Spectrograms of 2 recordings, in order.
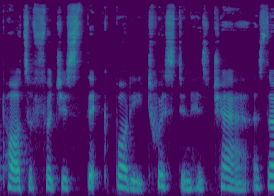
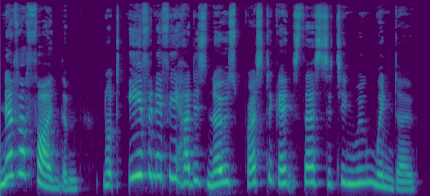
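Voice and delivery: high, loud piping voice held throughout; excitable little scholar explaining, pitched up; squeaky; 9 semitones higher, 10 dB louder than usual. A narrator's reading. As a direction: lecture on magic as a tiny squeaky professor. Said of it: "he said squeakily".

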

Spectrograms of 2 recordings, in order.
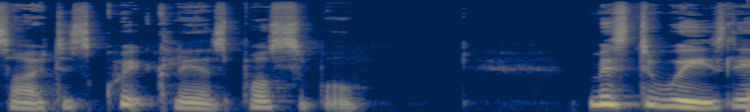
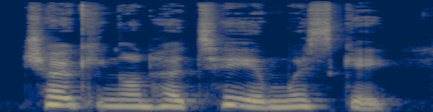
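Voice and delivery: usual speaking voice

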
